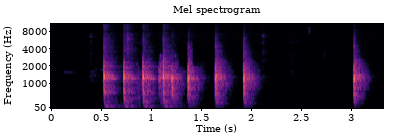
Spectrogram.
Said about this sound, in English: What were those two knocks? Eh? A knock. Two of them. Where are the two of them? On the ceiling. What do you think? At the door.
